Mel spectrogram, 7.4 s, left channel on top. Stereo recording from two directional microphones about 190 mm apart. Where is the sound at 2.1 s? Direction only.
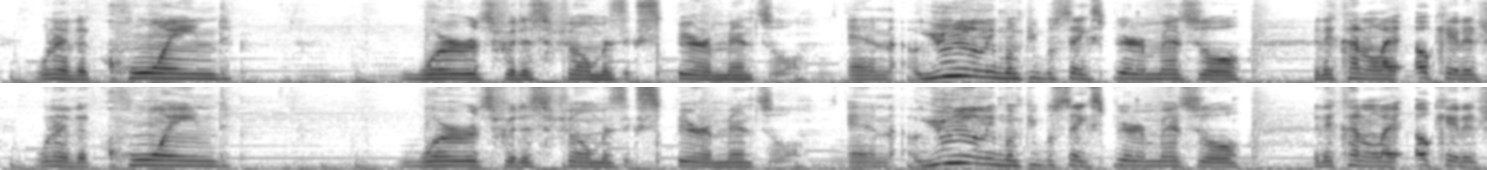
20° right (ahead or behind).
